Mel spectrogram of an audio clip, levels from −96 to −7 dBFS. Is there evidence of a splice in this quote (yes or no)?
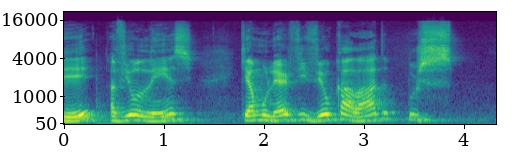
no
